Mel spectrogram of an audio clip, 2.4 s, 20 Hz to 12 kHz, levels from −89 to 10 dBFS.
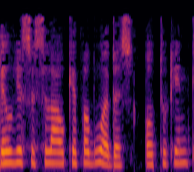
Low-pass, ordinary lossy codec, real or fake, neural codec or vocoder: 10.8 kHz; MP3, 32 kbps; fake; codec, 44.1 kHz, 1.7 kbps, Pupu-Codec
